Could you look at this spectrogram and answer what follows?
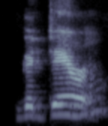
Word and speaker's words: Guidara: It is by Will Guidara, Guidaara. I don't want to say it wrong. Gadara. Gadara, thank you.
